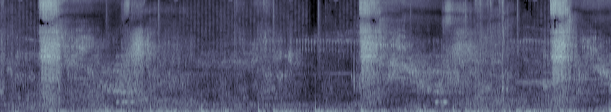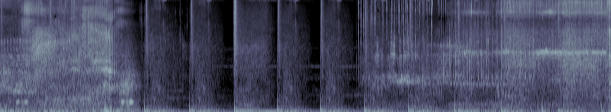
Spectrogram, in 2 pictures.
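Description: Monsters roar and growl.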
